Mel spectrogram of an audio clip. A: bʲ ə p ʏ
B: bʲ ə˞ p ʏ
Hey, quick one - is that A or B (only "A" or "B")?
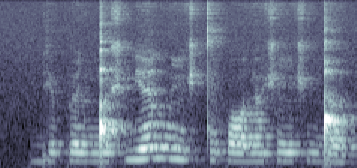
B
